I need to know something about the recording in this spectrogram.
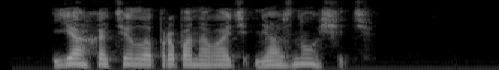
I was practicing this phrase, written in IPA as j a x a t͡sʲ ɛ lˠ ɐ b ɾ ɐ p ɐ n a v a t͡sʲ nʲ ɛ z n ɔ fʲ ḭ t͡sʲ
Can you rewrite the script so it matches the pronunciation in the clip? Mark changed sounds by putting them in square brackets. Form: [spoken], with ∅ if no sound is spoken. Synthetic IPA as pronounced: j a x a t͡sʲ ɛ lˠ ɐ [p] ɾ ɐ p ɐ n a v a t͡sʲ nʲ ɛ z n ɔ [sʲ] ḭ t͡sʲ

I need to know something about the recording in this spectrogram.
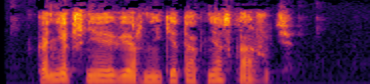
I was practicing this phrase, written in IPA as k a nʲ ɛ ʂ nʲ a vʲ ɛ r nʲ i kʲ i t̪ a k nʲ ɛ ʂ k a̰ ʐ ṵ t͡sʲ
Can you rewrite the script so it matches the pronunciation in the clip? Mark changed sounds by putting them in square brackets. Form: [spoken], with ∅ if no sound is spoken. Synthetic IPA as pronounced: k a nʲ ɛ [t͡ʂ] nʲ [ɛ] vʲ ɛ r nʲ i kʲ i t̪ a k nʲ ɛ [s] k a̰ ʐ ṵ t͡sʲ

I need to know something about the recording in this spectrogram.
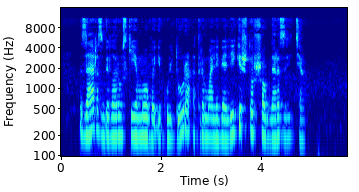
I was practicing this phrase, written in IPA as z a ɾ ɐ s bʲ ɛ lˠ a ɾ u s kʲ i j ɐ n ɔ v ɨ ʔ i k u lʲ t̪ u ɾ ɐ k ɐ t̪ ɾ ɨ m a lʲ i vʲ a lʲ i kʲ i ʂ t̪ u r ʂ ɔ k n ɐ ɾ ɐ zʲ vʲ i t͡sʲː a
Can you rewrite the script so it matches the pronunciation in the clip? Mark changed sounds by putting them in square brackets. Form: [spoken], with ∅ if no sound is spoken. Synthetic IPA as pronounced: z a ɾ ɐ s bʲ ɛ lˠ a ɾ u s kʲ i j ɐ [m] ɔ v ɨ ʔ i k u lʲ t̪ u ɾ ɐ [ʔ] ɐ t̪ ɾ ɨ m a lʲ i vʲ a lʲ i kʲ i ʂ t̪ u r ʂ ɔ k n ɐ ɾ ɐ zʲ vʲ i t͡sʲː a

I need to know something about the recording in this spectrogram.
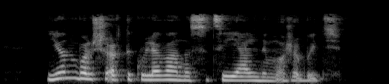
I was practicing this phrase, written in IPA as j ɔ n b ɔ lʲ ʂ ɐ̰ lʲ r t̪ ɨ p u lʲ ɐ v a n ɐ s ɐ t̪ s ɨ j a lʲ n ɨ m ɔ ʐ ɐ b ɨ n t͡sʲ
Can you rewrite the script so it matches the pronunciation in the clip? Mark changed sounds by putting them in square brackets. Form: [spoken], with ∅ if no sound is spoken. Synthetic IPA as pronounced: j ɔ n b ɔ lʲ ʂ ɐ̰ [∅] r t̪ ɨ [k] u lʲ [a] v a n ɐ s ɐ t̪ s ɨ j a lʲ n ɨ m ɔ ʐ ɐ b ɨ [∅] t͡sʲ

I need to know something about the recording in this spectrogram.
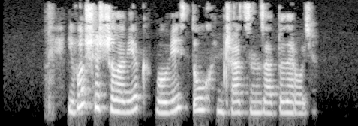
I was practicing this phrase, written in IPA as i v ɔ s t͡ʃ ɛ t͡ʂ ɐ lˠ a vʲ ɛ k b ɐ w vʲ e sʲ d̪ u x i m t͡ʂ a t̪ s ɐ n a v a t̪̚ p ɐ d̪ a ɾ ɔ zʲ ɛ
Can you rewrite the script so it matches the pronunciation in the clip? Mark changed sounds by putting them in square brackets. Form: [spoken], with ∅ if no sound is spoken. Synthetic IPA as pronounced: i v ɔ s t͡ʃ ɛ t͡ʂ ɐ lˠ a vʲ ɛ k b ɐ w vʲ e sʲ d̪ u x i m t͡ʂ a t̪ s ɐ n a [z] a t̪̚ p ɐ d̪ a ɾ ɔ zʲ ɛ

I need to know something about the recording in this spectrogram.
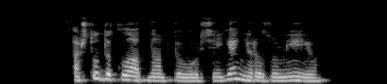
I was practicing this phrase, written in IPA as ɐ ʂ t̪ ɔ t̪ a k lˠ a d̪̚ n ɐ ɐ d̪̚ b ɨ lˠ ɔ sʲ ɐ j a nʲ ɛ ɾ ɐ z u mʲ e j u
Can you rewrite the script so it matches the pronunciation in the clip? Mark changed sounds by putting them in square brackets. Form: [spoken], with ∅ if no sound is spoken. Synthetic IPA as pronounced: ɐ ʂ t̪ ɔ [d̪] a k lˠ a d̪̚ n ɐ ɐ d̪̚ b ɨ lˠ ɔ sʲ ɐ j a nʲ ɛ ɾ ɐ z u mʲ e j u

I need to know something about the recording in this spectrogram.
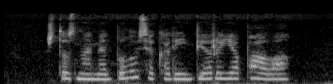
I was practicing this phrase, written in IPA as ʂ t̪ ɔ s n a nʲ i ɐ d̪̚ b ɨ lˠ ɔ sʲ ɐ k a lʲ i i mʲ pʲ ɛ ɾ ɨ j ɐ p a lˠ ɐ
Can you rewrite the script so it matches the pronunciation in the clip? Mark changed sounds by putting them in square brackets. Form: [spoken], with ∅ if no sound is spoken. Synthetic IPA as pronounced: ʂ t̪ ɔ [z] n a [mʲ] i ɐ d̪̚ b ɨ lˠ ɔ sʲ ɐ k a lʲ i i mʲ pʲ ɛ ɾ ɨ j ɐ p a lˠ ɐ

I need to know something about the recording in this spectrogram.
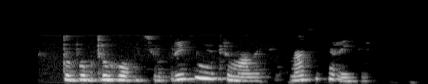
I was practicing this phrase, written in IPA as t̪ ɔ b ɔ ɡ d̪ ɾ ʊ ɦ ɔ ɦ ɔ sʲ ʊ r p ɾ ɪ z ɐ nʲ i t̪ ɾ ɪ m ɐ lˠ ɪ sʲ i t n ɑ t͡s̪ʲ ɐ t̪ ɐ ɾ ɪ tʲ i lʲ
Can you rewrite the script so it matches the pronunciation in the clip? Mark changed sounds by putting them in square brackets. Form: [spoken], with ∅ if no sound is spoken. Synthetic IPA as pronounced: t̪ ɔ b ɔ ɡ d̪ ɾ ʊ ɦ ɔ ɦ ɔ sʲ ʊ r p ɾ ɪ z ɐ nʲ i t̪ ɾ ɪ m [ɑ] lˠ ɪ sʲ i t n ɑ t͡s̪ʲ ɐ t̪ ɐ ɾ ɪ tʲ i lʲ

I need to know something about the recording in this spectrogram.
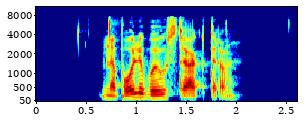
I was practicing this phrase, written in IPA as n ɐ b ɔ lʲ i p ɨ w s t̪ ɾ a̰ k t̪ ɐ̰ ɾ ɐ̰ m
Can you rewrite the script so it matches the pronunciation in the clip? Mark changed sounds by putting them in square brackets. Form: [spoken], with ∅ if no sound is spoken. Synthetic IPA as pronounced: n ɐ [p] ɔ lʲ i [b] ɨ w s t̪ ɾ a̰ k t̪ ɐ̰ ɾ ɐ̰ m

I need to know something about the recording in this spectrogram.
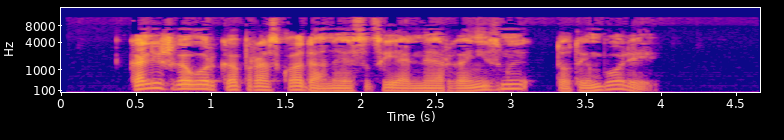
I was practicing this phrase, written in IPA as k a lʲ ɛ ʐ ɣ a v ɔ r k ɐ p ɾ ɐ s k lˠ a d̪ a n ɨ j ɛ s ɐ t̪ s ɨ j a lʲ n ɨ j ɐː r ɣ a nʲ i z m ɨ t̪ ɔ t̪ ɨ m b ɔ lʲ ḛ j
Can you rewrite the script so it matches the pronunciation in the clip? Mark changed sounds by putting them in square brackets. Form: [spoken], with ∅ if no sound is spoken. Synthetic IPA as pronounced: k a lʲ [i] ʐ ɣ a v ɔ r k ɐ p ɾ ɐ s k lˠ a d̪ a n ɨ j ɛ s ɐ t̪ s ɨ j a lʲ n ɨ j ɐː r ɣ a nʲ i z m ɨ t̪ ɔ t̪ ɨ m b ɔ lʲ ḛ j

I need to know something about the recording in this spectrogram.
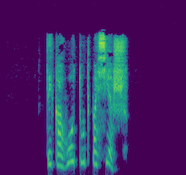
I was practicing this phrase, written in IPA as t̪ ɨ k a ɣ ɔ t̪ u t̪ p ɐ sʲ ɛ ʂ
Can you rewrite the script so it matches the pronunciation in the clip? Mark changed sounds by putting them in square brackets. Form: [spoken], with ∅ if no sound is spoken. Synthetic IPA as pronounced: t̪ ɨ k a ɣ ɔ t̪ u t̪ p [a] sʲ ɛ ʂ

